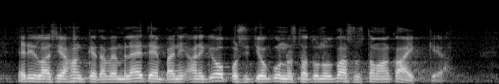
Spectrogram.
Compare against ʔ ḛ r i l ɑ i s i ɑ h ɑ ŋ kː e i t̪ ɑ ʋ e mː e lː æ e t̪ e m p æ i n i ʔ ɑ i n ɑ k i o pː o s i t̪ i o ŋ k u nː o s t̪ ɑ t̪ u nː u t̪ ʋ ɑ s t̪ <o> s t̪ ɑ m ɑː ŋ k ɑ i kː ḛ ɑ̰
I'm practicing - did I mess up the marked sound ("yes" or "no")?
yes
